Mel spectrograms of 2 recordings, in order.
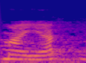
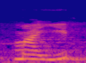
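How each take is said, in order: First: The last syllable has the vowel a. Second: The last syllable has the vowel i. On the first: The speaker calls it right. "lafalan bakunya" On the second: The speaker calls it wrong. "fonem A dilafalkan menjadi I"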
